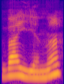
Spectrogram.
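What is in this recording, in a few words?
"veiene", Norwegian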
